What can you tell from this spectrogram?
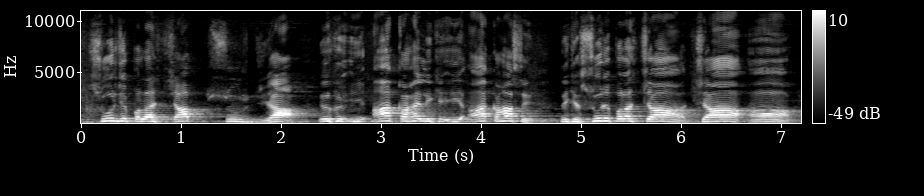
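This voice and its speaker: High-voiced male teacher drilling a class. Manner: repetitive drilling, asks and answers own questions. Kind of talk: classroom lecture. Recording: echoey room, faint background hiss.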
